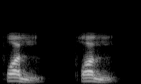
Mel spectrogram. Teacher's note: It should be tal, elevating the base of the tongue.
